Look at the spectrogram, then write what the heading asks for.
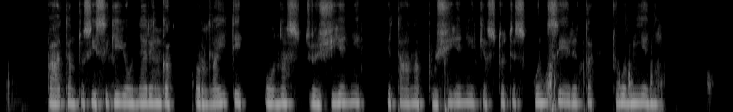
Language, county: Lithuanian, Marijampolė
